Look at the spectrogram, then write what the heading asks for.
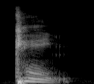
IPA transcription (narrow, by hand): kʰejm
